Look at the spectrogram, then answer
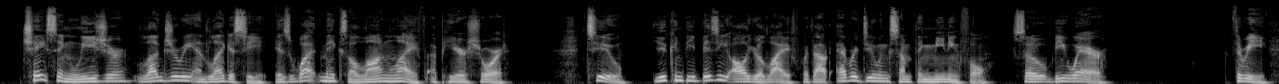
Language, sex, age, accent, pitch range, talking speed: English, male, 30-49, American, 100-155 Hz, 135 wpm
